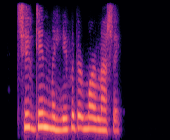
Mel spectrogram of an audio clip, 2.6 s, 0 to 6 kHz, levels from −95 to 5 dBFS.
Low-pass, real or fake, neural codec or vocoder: 5.4 kHz; fake; codec, 16 kHz, 0.5 kbps, X-Codec, HuBERT features, trained on general audio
